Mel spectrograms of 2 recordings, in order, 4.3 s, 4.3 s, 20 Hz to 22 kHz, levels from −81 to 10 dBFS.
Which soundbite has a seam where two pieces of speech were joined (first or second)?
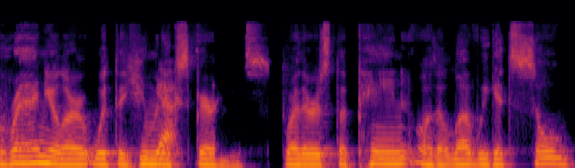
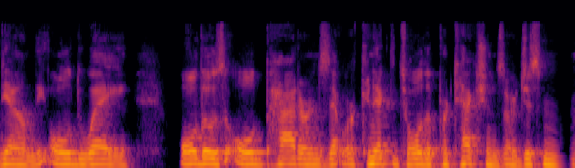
first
